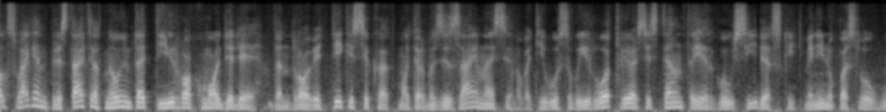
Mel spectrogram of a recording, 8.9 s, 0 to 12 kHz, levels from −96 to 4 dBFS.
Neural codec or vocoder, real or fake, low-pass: codec, 16 kHz in and 24 kHz out, 0.8 kbps, FocalCodec, streaming, 65536 codes; fake; 10.8 kHz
